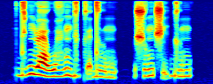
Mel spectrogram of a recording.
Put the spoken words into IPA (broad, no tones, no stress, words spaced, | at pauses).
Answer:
di̤ŋɭæ wæ̤ŋɡʲɯkɛ̰dɯːm | ʃʊŋ ʃḭ ɡɨm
